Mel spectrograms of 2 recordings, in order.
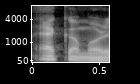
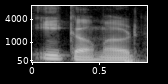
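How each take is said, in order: First: The first vowel sounds like 'eh' in echo. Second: The first vowel sounds like 'ee' in eat. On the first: The speaker calls it wrong. "it's not echo mode" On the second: The speaker calls it right. "it's eco mode"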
